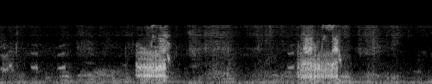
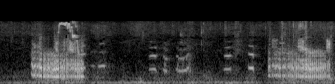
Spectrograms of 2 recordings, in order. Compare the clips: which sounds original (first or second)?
second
